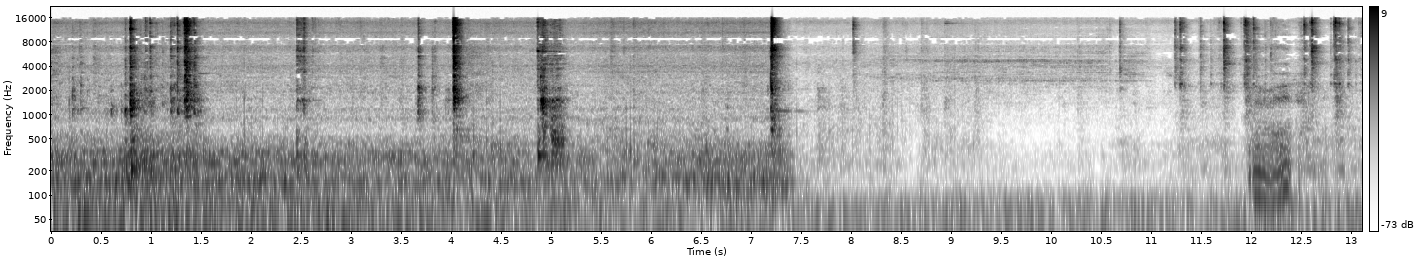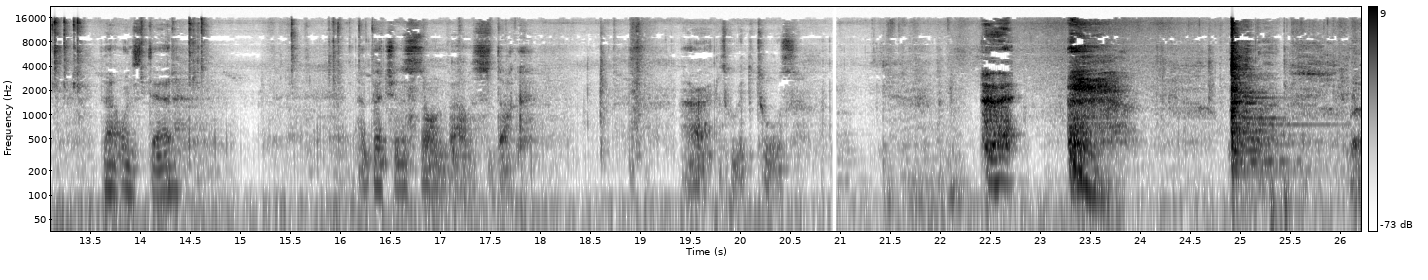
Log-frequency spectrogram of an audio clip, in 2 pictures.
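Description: Fingers click and tap against a small metal control box.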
